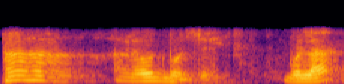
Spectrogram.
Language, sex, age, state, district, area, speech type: Marathi, male, 45-60, Maharashtra, Raigad, rural, conversation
